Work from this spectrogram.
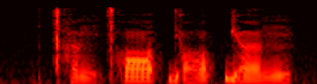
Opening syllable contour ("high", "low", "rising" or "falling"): low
